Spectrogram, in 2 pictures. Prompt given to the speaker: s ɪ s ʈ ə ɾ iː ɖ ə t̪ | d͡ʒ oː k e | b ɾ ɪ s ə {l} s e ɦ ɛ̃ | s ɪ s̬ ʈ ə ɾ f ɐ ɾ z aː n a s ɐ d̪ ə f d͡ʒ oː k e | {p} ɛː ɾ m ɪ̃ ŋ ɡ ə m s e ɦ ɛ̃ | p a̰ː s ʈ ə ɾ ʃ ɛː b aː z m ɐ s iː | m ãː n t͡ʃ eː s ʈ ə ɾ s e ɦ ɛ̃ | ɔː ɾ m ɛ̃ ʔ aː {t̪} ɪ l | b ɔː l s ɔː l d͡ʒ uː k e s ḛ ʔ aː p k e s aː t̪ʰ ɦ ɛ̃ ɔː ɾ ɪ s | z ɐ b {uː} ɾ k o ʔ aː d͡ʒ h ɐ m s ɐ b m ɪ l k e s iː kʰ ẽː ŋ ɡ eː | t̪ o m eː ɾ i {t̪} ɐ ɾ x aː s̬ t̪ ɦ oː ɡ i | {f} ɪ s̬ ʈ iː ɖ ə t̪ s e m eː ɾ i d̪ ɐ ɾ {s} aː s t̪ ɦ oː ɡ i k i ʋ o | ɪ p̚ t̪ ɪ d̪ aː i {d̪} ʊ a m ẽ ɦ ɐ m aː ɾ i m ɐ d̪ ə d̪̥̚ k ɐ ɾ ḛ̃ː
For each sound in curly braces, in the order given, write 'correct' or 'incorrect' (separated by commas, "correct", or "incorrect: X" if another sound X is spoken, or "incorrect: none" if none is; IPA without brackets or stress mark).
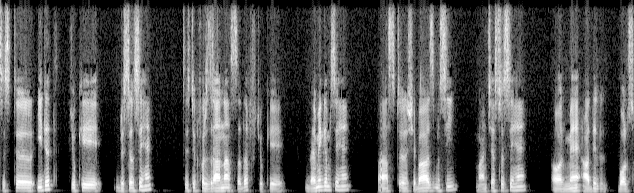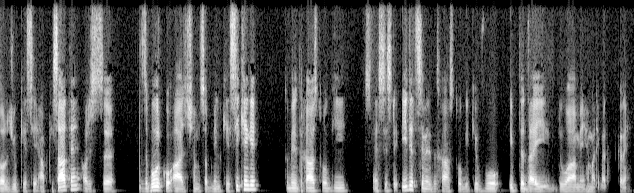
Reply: correct, incorrect: b, incorrect: d̪, correct, incorrect: d̪, incorrect: s, incorrect: x, correct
